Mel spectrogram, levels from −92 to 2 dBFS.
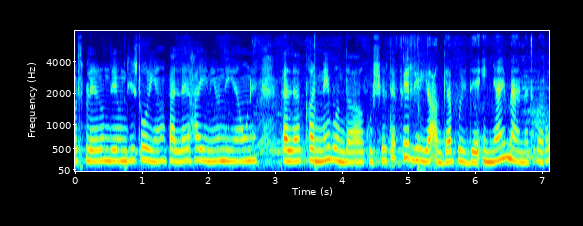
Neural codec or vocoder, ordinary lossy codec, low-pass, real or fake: vocoder, 44.1 kHz, 128 mel bands every 256 samples, BigVGAN v2; none; 7.2 kHz; fake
